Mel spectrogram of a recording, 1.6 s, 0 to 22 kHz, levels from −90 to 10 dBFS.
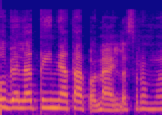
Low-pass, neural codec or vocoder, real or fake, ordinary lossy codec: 14.4 kHz; codec, 44.1 kHz, 7.8 kbps, Pupu-Codec; fake; Opus, 24 kbps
